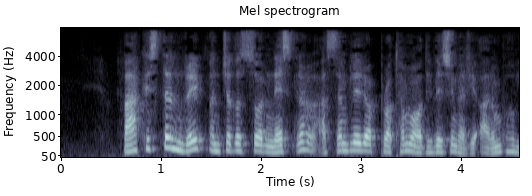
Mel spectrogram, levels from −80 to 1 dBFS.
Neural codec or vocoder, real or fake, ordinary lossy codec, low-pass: codec, 16 kHz in and 24 kHz out, 0.6 kbps, FocalCodec, streaming, 2048 codes; fake; MP3, 32 kbps; 7.2 kHz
